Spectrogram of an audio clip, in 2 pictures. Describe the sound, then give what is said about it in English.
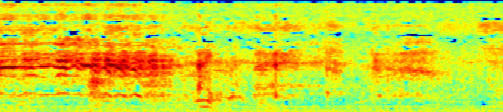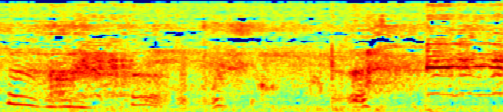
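A frightened pony whinnies at night in a camp. The shrill, shaky neigh drops in pitch partway through and sits amid other faint noises. “William Barclay Masterson sensed, rather than heard, his pony's whinny of fear”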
